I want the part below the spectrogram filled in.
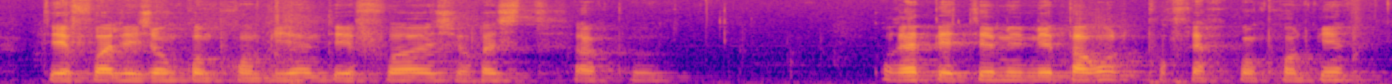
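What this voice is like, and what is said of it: Non-native French accent. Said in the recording (French): “Même moi, je parle, mais j'ai toujours mon accent.”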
